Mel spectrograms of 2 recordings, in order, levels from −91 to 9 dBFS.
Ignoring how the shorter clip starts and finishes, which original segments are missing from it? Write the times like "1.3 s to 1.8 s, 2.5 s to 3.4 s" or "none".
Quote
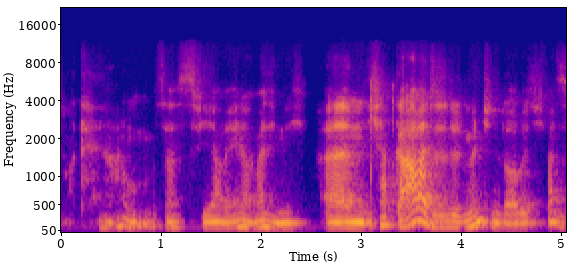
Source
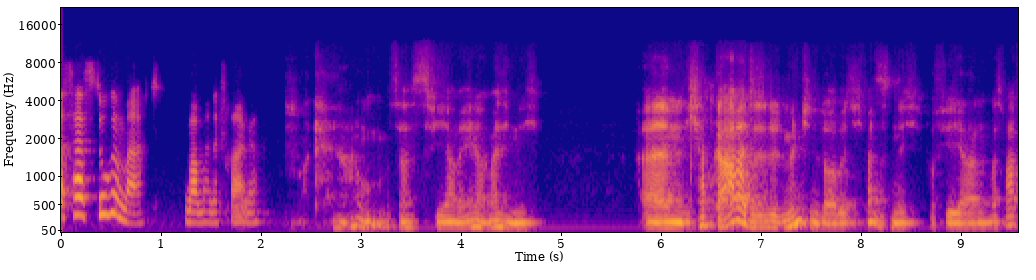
4.9 s to 5.7 s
